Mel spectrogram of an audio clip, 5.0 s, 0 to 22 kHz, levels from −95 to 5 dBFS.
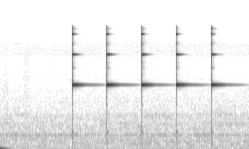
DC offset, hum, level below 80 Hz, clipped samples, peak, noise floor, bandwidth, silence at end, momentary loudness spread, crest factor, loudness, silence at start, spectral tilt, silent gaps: under 0.1%; none; -76 dBFS; under 0.1%; -4 dBFS; -67 dBFS; 11 kHz; 0.5 s; 20 LU; 26 dB; -25 LUFS; 0 s; 4.5 dB/octave; none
